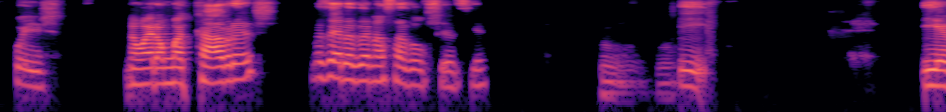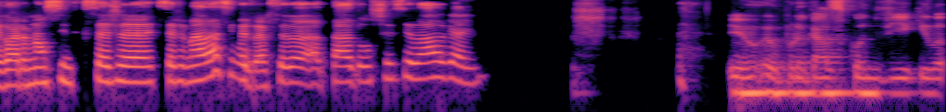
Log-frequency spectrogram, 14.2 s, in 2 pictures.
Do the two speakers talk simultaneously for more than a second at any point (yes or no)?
no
